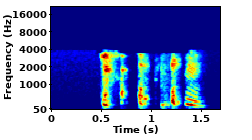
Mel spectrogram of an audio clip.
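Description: A person with a tickle in the throat coughs and clears it in a quick run of several harsh, throaty bursts, the last one longer and rasping, after a moment of near silence.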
